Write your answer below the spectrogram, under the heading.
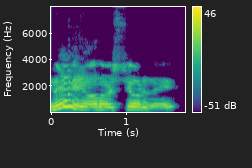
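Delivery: earnest, slow college radio dj delivery. Mimicking a college radio host behind the mic, college radio voice. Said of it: "that college radio voice".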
